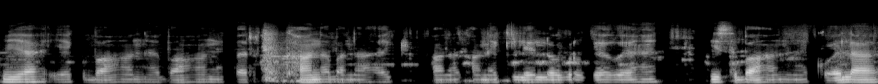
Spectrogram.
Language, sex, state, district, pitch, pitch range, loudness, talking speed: Hindi, male, Bihar, Gaya, 110 Hz, 110-115 Hz, -21 LUFS, 150 wpm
